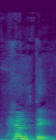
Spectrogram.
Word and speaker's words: gente: For this, the suave, soft sounds, he, we have gente, people, gente. It's a singular word, by the way. Gente, la gente, okay?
